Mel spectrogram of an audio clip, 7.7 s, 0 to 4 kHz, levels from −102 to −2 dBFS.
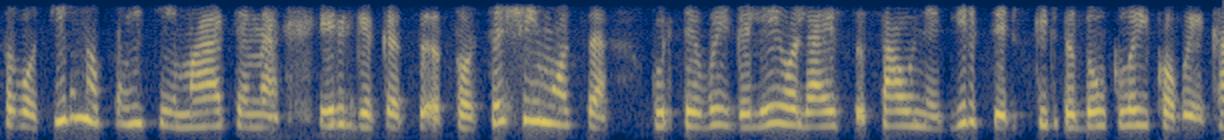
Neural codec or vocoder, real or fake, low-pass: codec, 16 kHz, 6 kbps, DAC; fake; 3.6 kHz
